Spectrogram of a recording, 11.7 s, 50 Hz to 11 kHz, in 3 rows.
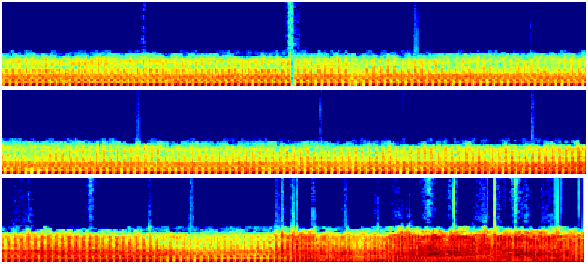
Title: Hartford vr 150 misfire no exhaust modified sound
